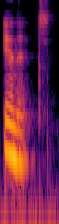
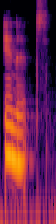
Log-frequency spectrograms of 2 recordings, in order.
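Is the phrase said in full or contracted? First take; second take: contracted; contracted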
